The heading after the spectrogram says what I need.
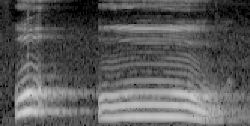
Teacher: இதழ்களை குவிப்பதால் பிறக்கும் உயிரெழுத்துக்கள்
